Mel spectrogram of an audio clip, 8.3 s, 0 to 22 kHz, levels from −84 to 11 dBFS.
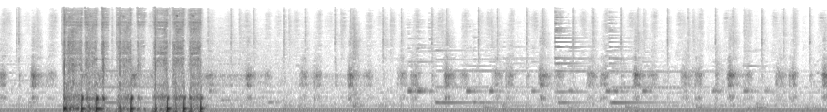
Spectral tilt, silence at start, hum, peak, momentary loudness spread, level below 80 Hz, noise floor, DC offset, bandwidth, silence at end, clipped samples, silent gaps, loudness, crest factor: -5.5 dB/octave; 0 s; none; -2 dBFS; 22 LU; -34 dBFS; -41 dBFS; under 0.1%; 17 kHz; 0 s; under 0.1%; none; -23 LUFS; 24 dB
